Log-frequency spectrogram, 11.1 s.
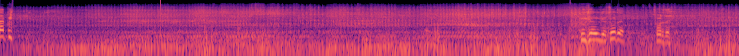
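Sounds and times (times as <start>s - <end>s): rider speaking: 0.0s - 0.6s, 8.4s - 10.7s
motorcycle engine running: 0.0s - 11.0s.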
